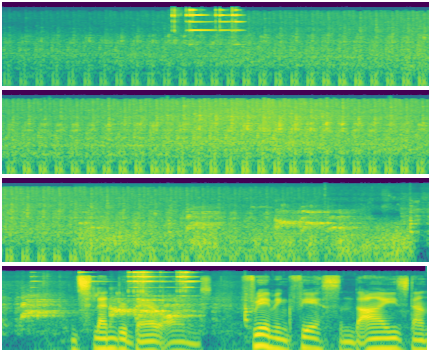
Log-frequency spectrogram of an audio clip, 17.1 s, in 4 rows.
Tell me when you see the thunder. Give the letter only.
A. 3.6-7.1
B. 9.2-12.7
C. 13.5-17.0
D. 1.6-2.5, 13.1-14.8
B.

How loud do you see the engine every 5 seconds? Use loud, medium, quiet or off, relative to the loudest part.
medium, loud, medium, quiet.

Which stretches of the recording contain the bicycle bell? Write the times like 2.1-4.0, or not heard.
1.6-2.5, 13.1-14.8.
